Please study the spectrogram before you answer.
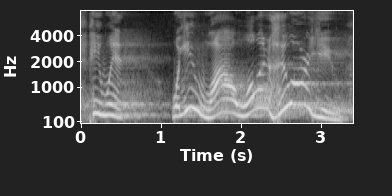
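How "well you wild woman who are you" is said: high, stretched-out mock challenge; indignant outburst. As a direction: imitate an outraged dad, pitched up. Father's retold outburst at woman.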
